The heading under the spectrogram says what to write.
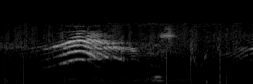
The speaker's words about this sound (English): And I'm telling you that cat, you got in there violating the city ordinance. Now, if you don't make it shut up, disturbing me,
